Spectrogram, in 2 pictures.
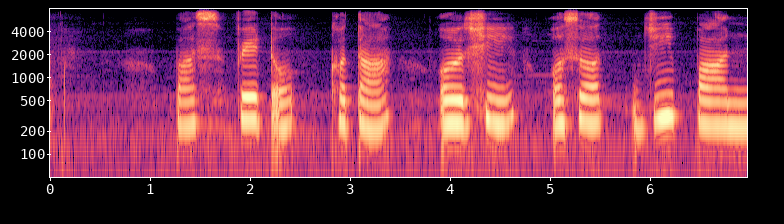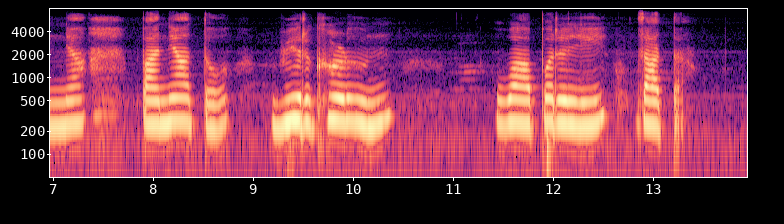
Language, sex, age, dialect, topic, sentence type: Marathi, female, 18-24, Southern Konkan, agriculture, statement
